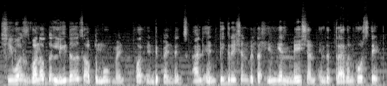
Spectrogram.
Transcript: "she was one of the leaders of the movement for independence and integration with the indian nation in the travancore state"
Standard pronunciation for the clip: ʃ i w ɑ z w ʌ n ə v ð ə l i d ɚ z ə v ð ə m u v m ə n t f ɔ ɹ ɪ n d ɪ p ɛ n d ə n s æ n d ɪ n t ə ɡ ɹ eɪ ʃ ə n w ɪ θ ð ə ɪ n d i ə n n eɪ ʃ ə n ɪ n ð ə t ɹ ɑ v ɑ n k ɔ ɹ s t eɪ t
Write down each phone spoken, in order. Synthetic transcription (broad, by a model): ʃ i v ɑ z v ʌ n ə v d ə l i d ɚ z ə v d ə m u v m ə n t f ɔ ɹ ɪ n d ɪ p ɛ n d ə n s æ n d ɪ n t ə ɡ ɹ eɪ ʃ ə n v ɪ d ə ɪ n d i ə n n eɪ ʃ ə n ɪ n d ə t ɹ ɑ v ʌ n k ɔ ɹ s t eɪ t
